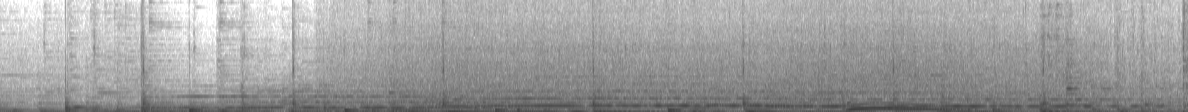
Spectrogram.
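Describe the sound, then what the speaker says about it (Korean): Steady rushing and babbling of a clear mountain stream near the source of the Taehwa River in Korea's Yeongnam Alps fills the scene, with soft tonal music playing over the water. "태화강의 발원지에서 흘러내려온 구슬처럼 맑은 개울"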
